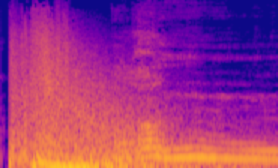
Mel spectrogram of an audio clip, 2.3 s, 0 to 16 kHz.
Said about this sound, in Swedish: Fyra torpeder väser fram eh, i en hastighet på ungefär 40 knop och efter 90 sekunder från avfyrningen här så hör, hör besättningen på Venturer en dånande explosion.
